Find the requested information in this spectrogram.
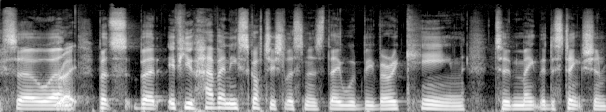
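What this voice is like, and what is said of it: British accent. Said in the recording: “You have an English accent.”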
